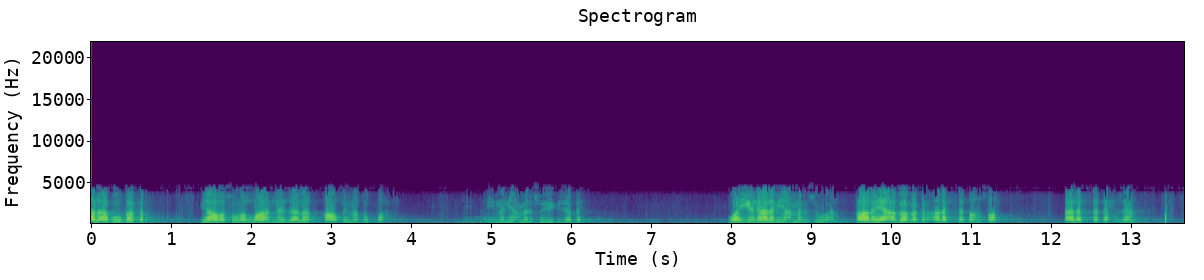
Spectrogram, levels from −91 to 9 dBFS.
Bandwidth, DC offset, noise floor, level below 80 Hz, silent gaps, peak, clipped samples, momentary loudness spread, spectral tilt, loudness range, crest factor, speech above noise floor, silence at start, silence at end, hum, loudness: 4.8 kHz; under 0.1%; -55 dBFS; -54 dBFS; none; 0 dBFS; under 0.1%; 17 LU; -1.5 dB/octave; 15 LU; 20 dB; 36 dB; 0 s; 0.2 s; none; -20 LUFS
